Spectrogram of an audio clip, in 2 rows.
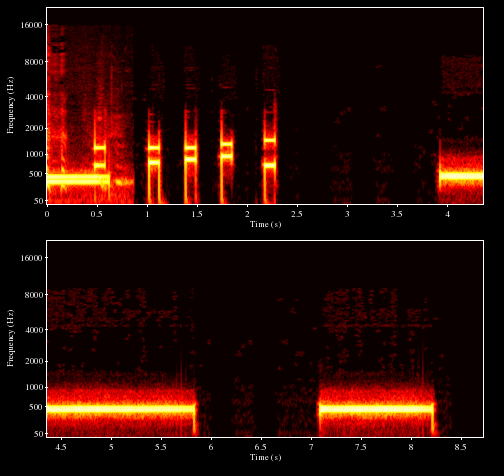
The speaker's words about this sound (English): There's 7 digits, and I've already done my 7 jumping jacks, so all is good. Okay. No. All right. Awesome. I'm going to dial it right now.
